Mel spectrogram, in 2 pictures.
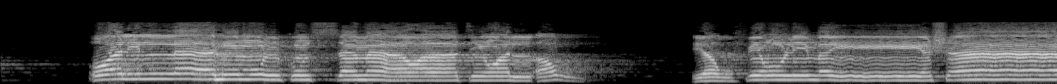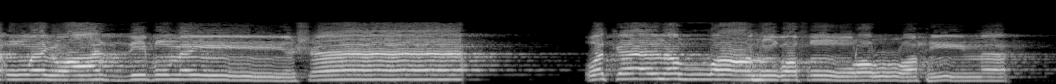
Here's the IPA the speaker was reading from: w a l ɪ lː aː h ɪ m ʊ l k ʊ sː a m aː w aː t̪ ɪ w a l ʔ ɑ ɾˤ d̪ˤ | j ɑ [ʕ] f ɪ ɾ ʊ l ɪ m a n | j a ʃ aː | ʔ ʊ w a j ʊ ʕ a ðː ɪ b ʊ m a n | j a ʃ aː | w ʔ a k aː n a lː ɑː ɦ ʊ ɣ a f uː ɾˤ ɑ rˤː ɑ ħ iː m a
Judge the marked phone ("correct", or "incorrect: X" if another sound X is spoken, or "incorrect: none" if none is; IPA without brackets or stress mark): incorrect: ɣ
